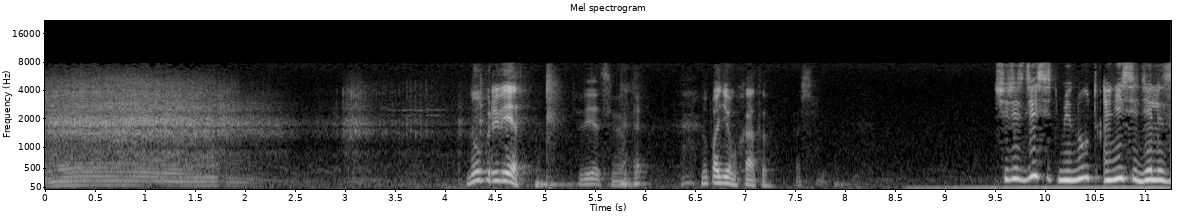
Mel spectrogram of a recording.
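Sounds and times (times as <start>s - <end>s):
car engine idling and revving as the car pulls into a yard: 0.0s - 4.2s
speech: 4.2s - 7.9s, 9.5s - 11.2s.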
